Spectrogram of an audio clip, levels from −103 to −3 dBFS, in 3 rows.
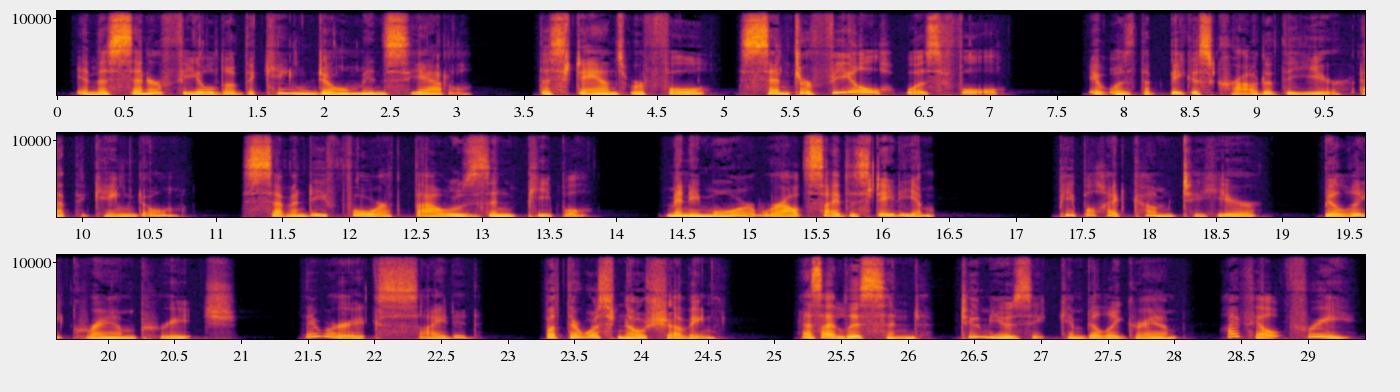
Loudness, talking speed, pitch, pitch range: -19 LUFS, 135 wpm, 180 Hz, 155-210 Hz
